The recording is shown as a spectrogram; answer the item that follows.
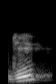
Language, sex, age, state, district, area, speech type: Urdu, male, 18-30, Uttar Pradesh, Saharanpur, urban, conversation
